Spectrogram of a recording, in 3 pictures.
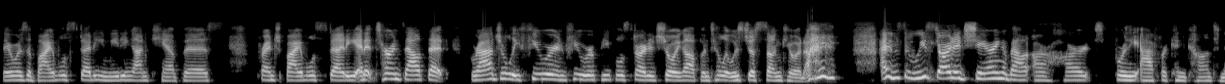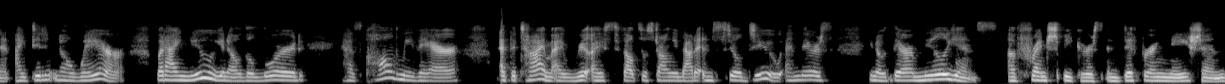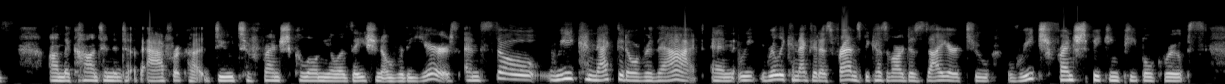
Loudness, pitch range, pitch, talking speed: -17 LUFS, 175-210 Hz, 190 Hz, 195 wpm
